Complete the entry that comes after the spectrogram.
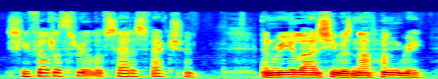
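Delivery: usual speaking voice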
